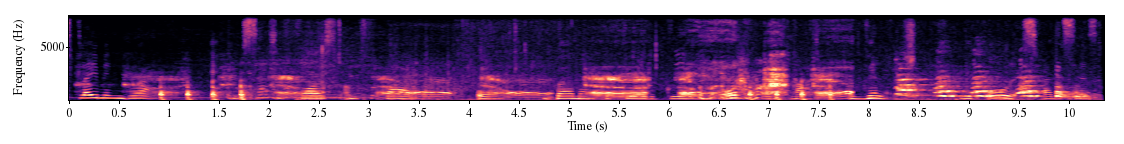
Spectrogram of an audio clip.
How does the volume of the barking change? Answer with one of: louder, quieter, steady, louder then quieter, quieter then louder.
louder.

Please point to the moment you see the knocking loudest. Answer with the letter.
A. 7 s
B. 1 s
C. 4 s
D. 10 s
B.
